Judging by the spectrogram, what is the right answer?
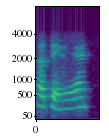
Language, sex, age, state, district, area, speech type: Kannada, female, 60+, Karnataka, Dakshina Kannada, rural, conversation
